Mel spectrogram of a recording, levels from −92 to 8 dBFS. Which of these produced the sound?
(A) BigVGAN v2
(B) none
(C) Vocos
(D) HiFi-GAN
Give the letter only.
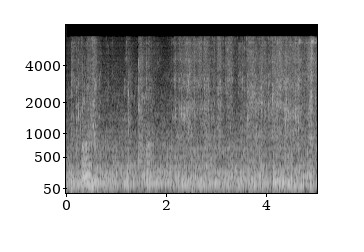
D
